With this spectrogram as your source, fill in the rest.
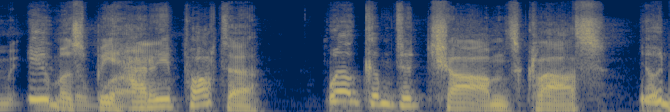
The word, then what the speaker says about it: Potter: Harry Potter with that short O sound in O P just like for example stop P and it ends with with awah PT as in the the car. For example, potter. Potter.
